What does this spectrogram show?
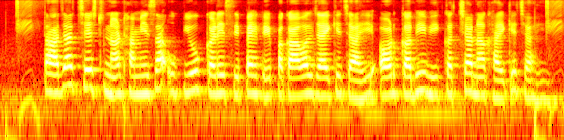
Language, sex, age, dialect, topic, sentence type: Magahi, female, 25-30, Western, agriculture, statement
